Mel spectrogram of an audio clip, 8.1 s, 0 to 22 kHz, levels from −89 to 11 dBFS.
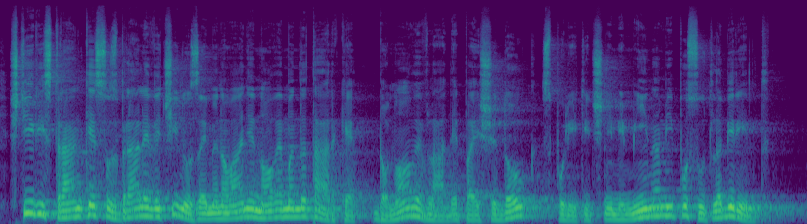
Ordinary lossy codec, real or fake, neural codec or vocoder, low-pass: none; real; none; 19.8 kHz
